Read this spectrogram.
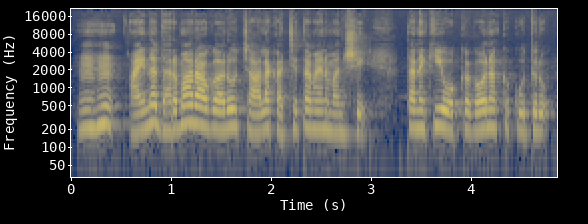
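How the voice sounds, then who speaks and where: A woman's voice: medium pitch, fairly even intonation, brisk, darkish tone, close to an everyday voice. A woman voicing a proud, wealthy middle-aged farmer who speaks in a reasoning, dismissive way.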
